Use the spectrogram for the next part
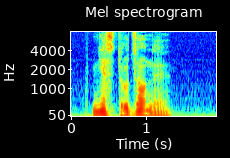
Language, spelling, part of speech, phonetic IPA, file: Polish, niestrudzony, adjective, [ˌɲɛstruˈd͡zɔ̃nɨ], Pl-niestrudzony.ogg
